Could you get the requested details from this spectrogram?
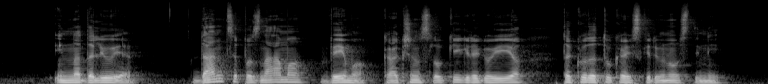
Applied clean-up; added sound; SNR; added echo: none; none; none; none.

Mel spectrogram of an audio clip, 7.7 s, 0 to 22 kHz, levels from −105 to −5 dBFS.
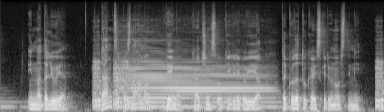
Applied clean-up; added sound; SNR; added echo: none; Bowed string instrument; 2 dB; none.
